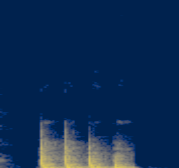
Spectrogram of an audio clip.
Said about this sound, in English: Uh-oh. Did it knock at the door? Actually, sorry, it's more like this.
